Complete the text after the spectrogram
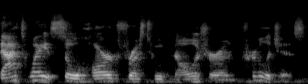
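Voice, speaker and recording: An animated man talking at a very fast pace. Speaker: leadership consultant and speaker. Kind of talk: presentation talk.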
